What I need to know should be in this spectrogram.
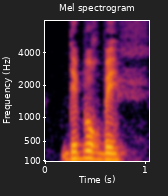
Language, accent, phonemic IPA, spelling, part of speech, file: French, France, /de.buʁ.be/, débourber, verb, LL-Q150 (fra)-débourber.wav
- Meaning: to get out of mud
